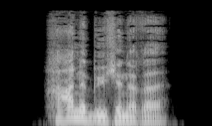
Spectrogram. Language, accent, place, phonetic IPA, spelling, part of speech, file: German, Germany, Berlin, [ˈhaːnəˌbyːçənəʁə], hanebüchenere, adjective, De-hanebüchenere.ogg
- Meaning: inflection of hanebüchen: 1. strong/mixed nominative/accusative feminine singular comparative degree 2. strong nominative/accusative plural comparative degree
